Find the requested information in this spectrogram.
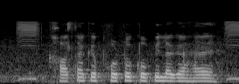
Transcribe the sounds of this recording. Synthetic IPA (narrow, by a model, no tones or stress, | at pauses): kʰaːt̪akepʰoːʈokoːpilɐɡaɦɛː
